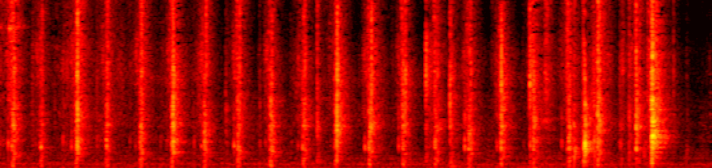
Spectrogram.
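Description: A tarot deck being shuffled by hand: a quick run of crisp card snaps, about five or six a second, with two louder ones shortly before the shuffling stops.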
